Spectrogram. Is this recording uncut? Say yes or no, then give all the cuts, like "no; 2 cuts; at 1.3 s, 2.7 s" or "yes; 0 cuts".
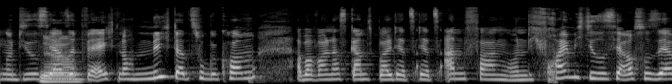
no; 1 cut; at 4.2 s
